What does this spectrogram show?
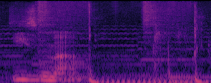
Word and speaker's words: Yzma: Yzma, it's just Yzma.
